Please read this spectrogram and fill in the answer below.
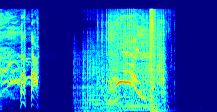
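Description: Cartoon sound effects of a set structure creaking, in two spells with gliding pitch, the second ending in a thunk about three seconds in.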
